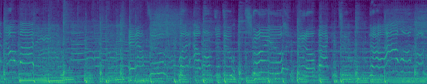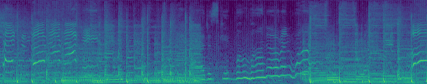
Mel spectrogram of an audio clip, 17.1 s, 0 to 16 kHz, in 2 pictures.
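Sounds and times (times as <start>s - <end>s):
woman singing: 0.0s - 10.8s, 12.5s - 15.0s, 16.6s - 17.0s
live pop band: 0.0s - 12.7s, 14.5s - 17.0s.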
